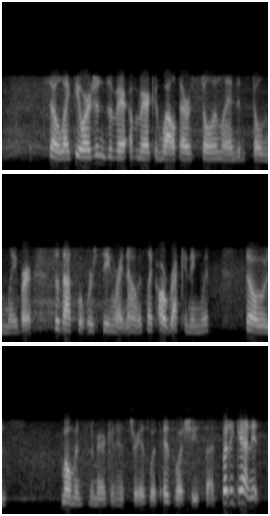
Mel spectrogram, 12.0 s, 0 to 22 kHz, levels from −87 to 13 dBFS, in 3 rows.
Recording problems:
phone-call audio; nothing above 3.5 kHz
traffic noise; faint; throughout; 25 dB below the speech

